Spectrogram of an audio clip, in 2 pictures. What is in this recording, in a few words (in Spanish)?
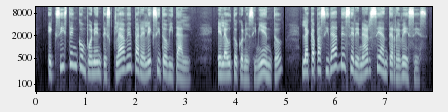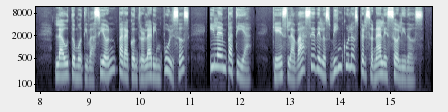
locucion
